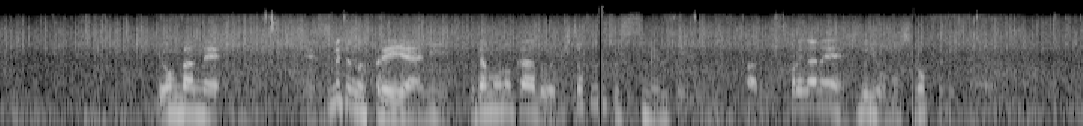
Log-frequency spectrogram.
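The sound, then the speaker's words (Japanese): Steady rain mixed with hail patters outside in Fukui, Japan, as the rain grows heavier, a continuous, fairly soft hiss running under a man talking into the microphone. “ちょっと雨が、あられが降ってきて、バラバラって音が入ってるかもしれませんが、大丈夫ですね。”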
